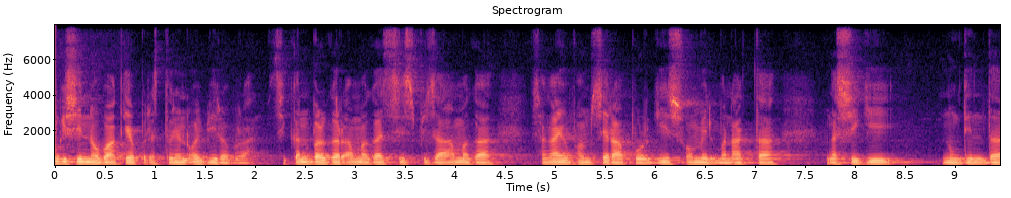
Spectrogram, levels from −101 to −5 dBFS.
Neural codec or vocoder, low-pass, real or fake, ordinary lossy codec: none; none; real; none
